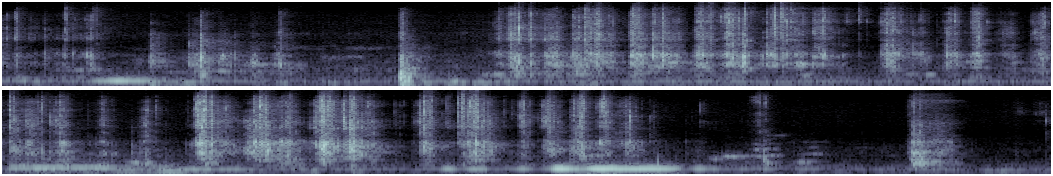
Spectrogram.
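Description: Plastic toy washing machine being worked by hand: rapid plastic clicking and rattling from its mechanism and the plastic clothes pegs in its drum, scattered at first and turning into a dense run from about three seconds in until near the end.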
